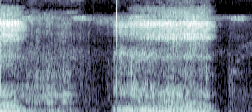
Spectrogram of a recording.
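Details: Person snoring while asleep; friends were startled by the noise. Deep, rumbling low snores with soft room noise in the background.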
